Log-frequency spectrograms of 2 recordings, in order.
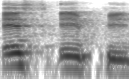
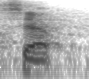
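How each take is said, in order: First: It is spoken as three separate letters. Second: It is spoken as a single word. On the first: The speaker calls it right. "Correct pronunciation" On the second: The speaker calls it wrong. "Not"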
